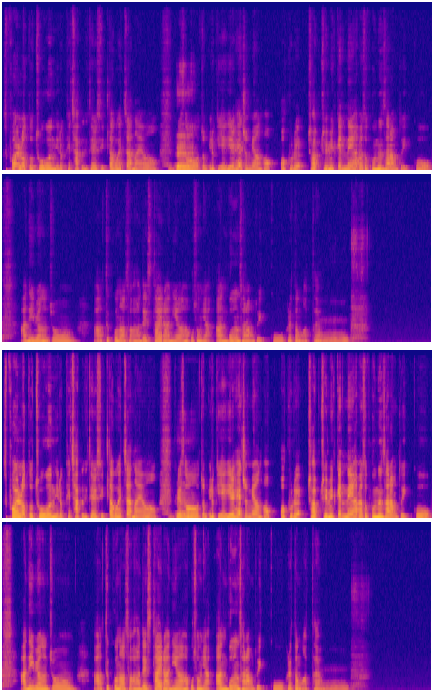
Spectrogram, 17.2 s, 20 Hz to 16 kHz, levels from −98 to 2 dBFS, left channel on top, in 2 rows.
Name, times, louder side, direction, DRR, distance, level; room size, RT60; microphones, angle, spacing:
voice 1, 0.0-15.0, right 6 dB, 55° right, 0.5 m, -27 dB
voice 2, 3.3-3.8 14.9-16.0, left 3 dB, 40° left, 0.6 m, -30 dB
8.5 x 6.0 x 5.1 m
head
